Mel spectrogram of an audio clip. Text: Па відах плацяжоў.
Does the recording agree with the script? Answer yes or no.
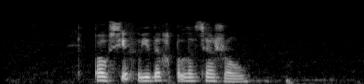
no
